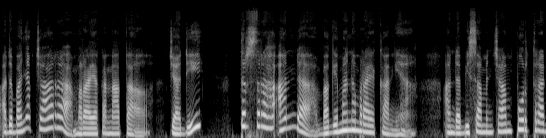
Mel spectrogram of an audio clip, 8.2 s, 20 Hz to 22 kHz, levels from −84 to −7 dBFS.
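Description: At 1.47 s, just after "banyak cara", there is a short concealed packet loss lasting until 1.53 s. About 40 ms of audio arrived too late. The receiver filled roughly 37 ms by extending the preceding sound. It is heard as a brief smear before normal audio resumes.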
